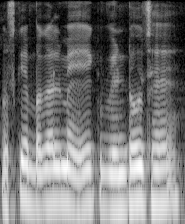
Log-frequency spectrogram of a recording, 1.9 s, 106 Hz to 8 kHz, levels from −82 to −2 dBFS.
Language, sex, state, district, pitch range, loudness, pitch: Hindi, male, Jharkhand, Ranchi, 145-155 Hz, -12 LUFS, 155 Hz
